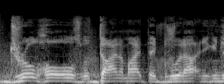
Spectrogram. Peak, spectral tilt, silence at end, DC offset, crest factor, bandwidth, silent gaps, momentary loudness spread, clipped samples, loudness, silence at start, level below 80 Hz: 0 dBFS; -5.5 dB/octave; 0 s; under 0.1%; 16 dB; 10.5 kHz; none; 5 LU; under 0.1%; -17 LUFS; 0 s; -42 dBFS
